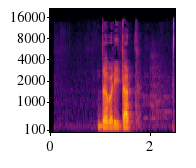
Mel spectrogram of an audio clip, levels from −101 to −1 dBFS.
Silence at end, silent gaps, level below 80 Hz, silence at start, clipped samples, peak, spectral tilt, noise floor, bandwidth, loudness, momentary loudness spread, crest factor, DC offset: 0.8 s; none; -72 dBFS; 0.95 s; under 0.1%; -4 dBFS; -5 dB/octave; -65 dBFS; 15.5 kHz; -23 LUFS; 15 LU; 22 dB; under 0.1%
